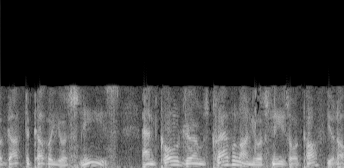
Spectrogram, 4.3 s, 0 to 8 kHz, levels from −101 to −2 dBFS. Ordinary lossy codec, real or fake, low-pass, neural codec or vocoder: AAC, 16 kbps; real; 7.2 kHz; none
